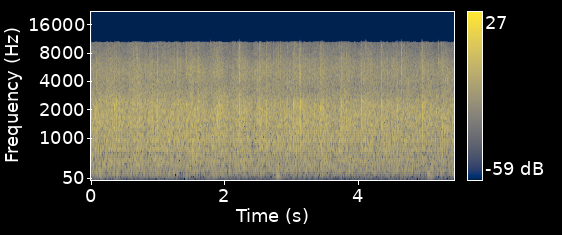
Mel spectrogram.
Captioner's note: applause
